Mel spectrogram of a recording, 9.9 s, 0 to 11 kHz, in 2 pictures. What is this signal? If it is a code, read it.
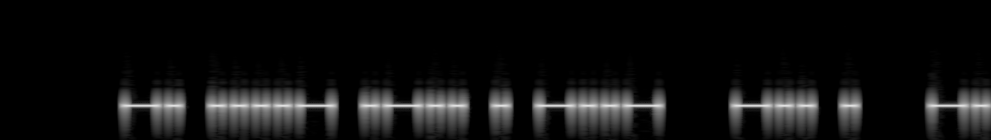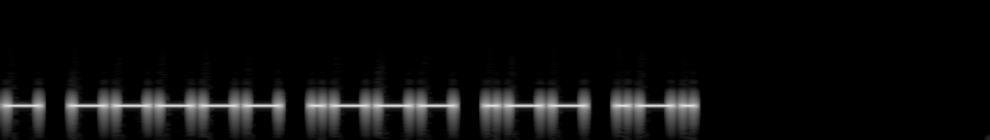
Morse code, heard as a keyed tone, about 22 wpm, 700 Hz. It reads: N4LEX DE K0JWR
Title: USA Callsign DE Callsign - 5 Characters - 22wpm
